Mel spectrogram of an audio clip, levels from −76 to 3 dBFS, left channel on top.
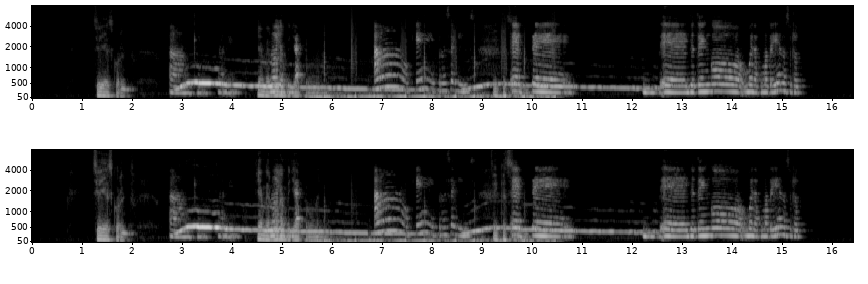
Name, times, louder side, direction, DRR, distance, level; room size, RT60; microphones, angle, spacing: voice 1, 1.2-1.9 4.5-6.0 9.0-9.9, right 2 dB, 50° right, 0.7 m, -32 dB
sound 1, 1.8-2.0 2.8-8.2 8.6-12.5, right 1 dB, 75° right, 1.5 m, -28 dB
voice 2, 2.7-4.1 4.8-5.3 6.8-9.2 9.6-10.8 12.2-15.3, equal, 15° left, 1.3 m, -31 dB
sound 2, 5.5-10.5, left 4 dB, 45° left, 0.4 m, -37 dB
6.4 x 4.9 x 6.1 m
head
